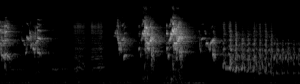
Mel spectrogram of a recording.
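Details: Budgerigar, natural unedited sound: mixed warbling chatter with buzzy squawks and bright chirps, a louder harsh burst midway, then a fast rattling trill trailing off.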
